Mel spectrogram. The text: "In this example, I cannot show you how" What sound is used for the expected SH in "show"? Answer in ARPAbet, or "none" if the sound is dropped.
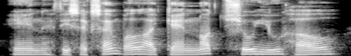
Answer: SH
